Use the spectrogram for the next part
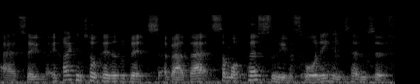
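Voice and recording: Quiet and very fast, a man with a British accent speaks at a medium pitch with big pitch swings.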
